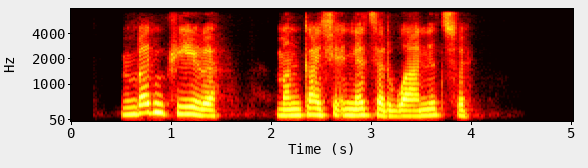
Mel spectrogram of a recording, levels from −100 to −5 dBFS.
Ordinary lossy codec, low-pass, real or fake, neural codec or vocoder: MP3, 64 kbps; 7.2 kHz; fake; codec, 16 kHz, 1.1 kbps, Voila-Tokenizer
